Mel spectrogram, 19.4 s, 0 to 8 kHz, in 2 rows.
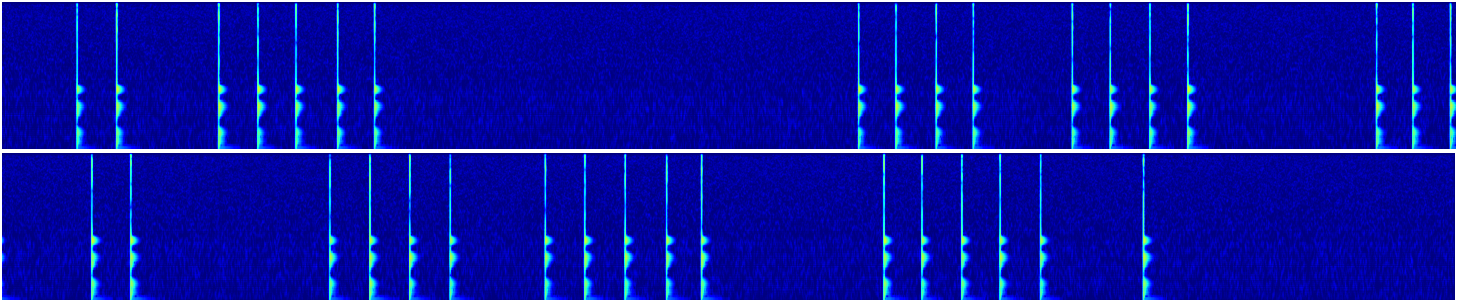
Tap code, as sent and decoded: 2-5 / 4-4 3-2 4-5 5-1
J TMUV

